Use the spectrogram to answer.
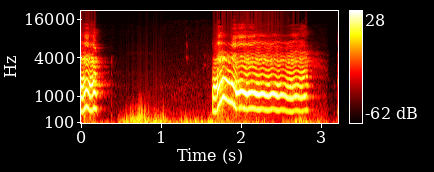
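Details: A pet female Amazon parrot indoors gives a loud, nasal, sustained honking squawk lasting over a second, rich and slightly wavering, after a shorter squawk, with the owner speaking.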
